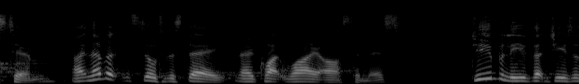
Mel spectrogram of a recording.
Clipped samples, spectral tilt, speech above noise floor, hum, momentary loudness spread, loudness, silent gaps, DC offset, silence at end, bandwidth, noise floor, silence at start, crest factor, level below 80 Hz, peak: under 0.1%; -5 dB/octave; 41 dB; none; 13 LU; -42 LUFS; none; under 0.1%; 0 s; 11.5 kHz; -82 dBFS; 0 s; 18 dB; -88 dBFS; -24 dBFS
